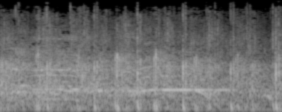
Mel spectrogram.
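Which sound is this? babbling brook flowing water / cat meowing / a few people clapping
a few people clapping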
